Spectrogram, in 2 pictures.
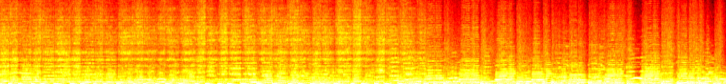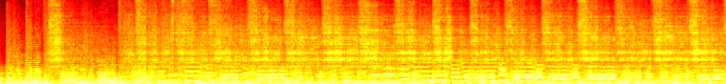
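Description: Andean brass band of trumpets, trombones, tuba and drums playing a lively huaylas dance tune over a steady drum beat. About halfway through the music changes abruptly, and another brass band carries on in the same style.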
